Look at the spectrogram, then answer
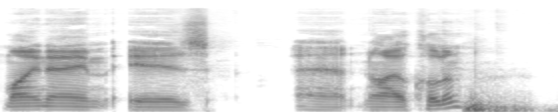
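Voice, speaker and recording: Chatty Dublin man, deep dry voice. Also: steady tone, slow pace, pushed and bright, smooth, no room sound. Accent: Dublin Irish. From Ireland. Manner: chatty, frequent ums and restarts. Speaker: genealogy company content strategist presenting a webinar. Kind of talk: live-streamed online talk.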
